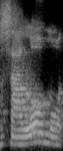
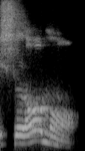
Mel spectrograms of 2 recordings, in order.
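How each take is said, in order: First: The name begins with a separate 'sa' syllable. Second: The name begins with a 'shl' cluster. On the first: The speaker calls it wrong. "Shlomo itu bukan Salomo" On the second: The speaker calls it right. "tapi Shlomo"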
